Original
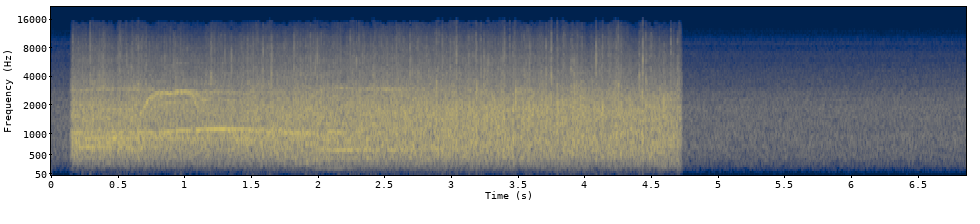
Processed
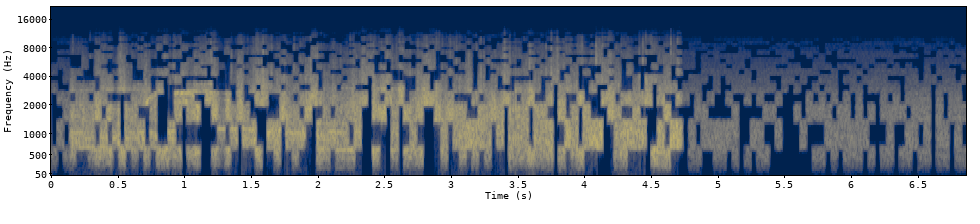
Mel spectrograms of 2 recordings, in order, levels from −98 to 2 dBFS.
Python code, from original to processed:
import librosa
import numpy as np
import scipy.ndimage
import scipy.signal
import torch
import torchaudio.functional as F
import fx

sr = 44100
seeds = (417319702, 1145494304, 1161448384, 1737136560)

y = fx.spec_dropout(x, sr, seeds[0], share_pct=44)
y = scipy.signal.sosfilt(scipy.signal.butter(4, 9400.0, 'lowpass', fs=sr, output='sos'), y)
y = fx.high_shelf(y, sr, hz=3500.0, db=-8.5)
y = fx.over_compress(y, sr, threshold_db=-28.0, ratio=-1.0)
y = y * librosa.db_to_amplitude(3.5)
